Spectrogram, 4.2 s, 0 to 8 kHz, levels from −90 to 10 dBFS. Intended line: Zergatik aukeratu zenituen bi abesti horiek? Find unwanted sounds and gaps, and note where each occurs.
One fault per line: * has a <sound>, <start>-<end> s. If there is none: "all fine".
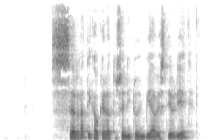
all fine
